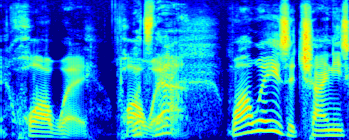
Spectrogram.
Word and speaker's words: Huawei: it they have a huawei phone I'm saying it wrong apparently people corrected me hallway Wow Huawei is a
